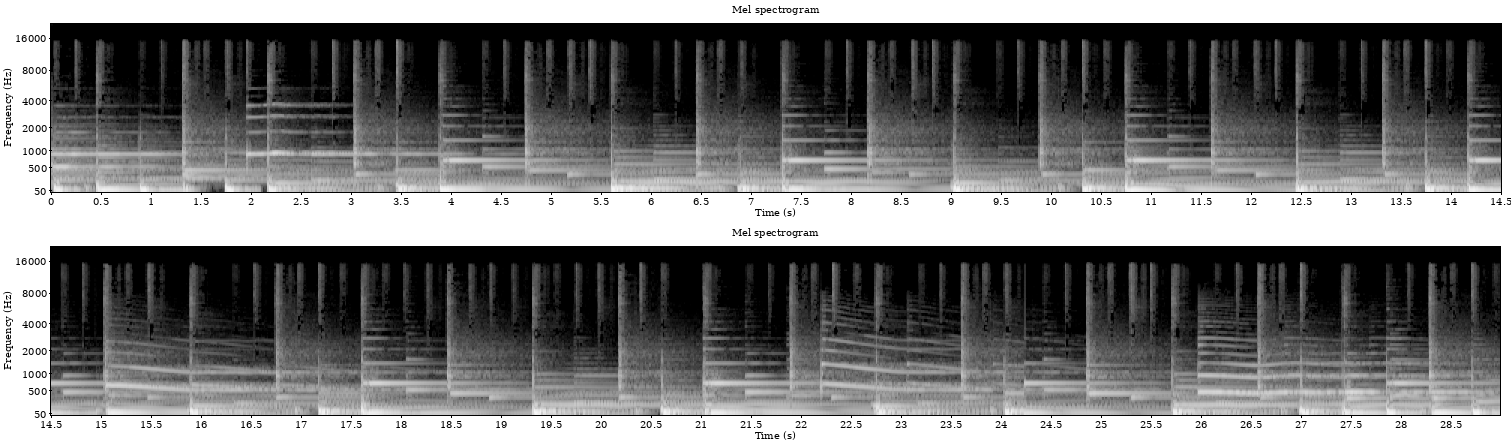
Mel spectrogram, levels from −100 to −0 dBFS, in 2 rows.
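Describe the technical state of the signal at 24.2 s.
At 24.22 s there is damaged data in the compressed stream: corrupt frames make the decoder lose sync and resynchronise, producing a brief chirp or blip.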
